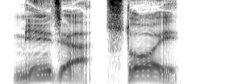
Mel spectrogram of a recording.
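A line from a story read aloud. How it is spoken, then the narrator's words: Roared at full strength. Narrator (Russian): Что есть мочи, взревел Данила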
